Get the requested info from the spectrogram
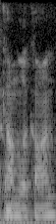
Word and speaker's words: Kamala Khan: Is it Kamala Khan? – Yeah.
